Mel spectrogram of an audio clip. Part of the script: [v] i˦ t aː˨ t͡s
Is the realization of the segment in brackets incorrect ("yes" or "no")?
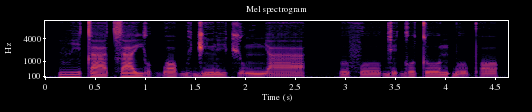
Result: yes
